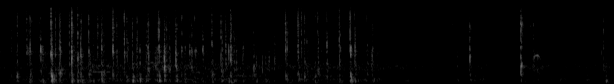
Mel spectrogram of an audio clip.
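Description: Faint computer keyboard typing: a quick run of keystrokes for the first three and a half seconds or so, then a few single key presses.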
